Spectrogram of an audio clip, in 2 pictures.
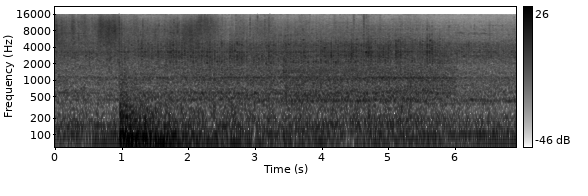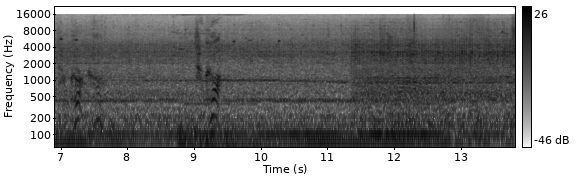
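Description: Tank engines rumble as tanks roll along.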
